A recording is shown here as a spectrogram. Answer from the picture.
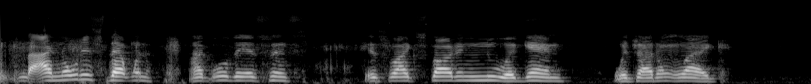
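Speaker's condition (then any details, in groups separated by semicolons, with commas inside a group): Cerebral palsy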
